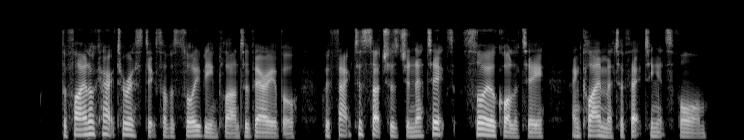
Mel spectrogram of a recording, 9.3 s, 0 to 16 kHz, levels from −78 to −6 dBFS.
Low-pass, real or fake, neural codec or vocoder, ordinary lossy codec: 7.2 kHz; real; none; none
